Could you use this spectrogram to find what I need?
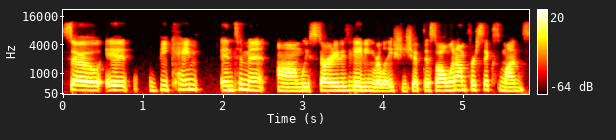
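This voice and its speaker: Here a woman has a plain, everyday voice at medium pitch. Her pace is moderate and her intonation fairly even. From India-born, raised in US. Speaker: paralegal and anti-trafficking speaker. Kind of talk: casual interview, personal testimony.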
